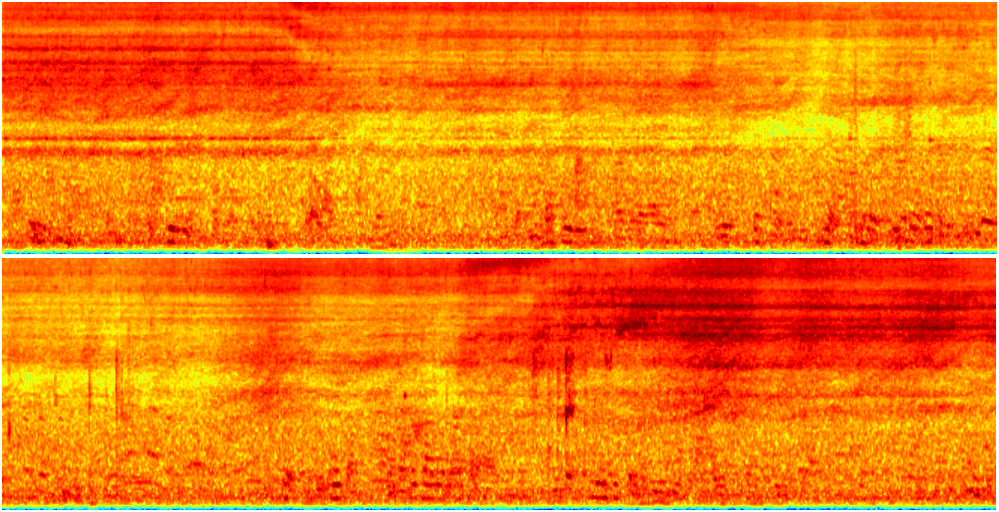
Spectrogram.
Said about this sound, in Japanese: あれ？だんだんシュワシュワが弱まってきたような。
